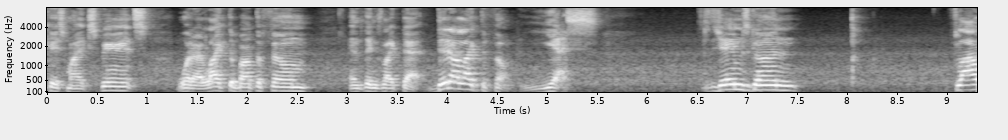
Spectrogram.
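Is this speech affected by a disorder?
No.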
